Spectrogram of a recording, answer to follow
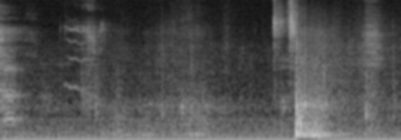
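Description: Steady low electrical hum of room tone, with one short loud vocal sound, a grunt- or bark-like utterance, about three seconds in.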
